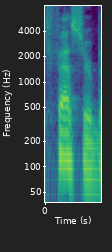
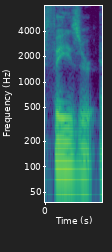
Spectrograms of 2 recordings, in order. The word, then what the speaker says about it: Feser: It looks like Fesser, but it's pronounced Fazer, F-E-S-E-R.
